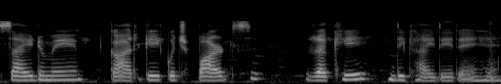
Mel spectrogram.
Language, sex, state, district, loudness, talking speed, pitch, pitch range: Hindi, female, Bihar, Darbhanga, -32 LUFS, 130 wpm, 200 Hz, 185-215 Hz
